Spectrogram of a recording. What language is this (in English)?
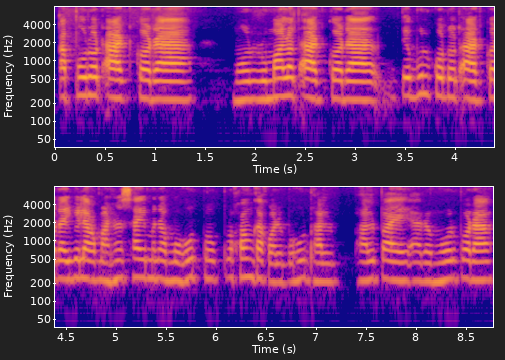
Assamese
